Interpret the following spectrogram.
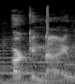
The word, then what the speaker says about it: Arcanine: it arcanine i parken I arcanine like with the number yeah exactly number nine number nine on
